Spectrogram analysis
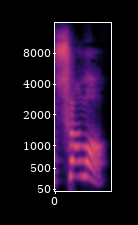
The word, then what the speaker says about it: শ্রম: দেখছো একই রকম ভাবে খেয়াল করে দেখো শ্রম, তাহলে কি হয়ে যাবে বলতো? দন্তস ওকার, শ্র। দেখো এখানে কেন, খেয়াল করে দেখো এখানে শয়ের সাথে কেন ওকার হয়েছে সেটা পরে জানবো, বাট উচ্চারণে কিন্তু ওকার চলে আসে, শ্রম, ওকার চলে আসে, তাই না?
